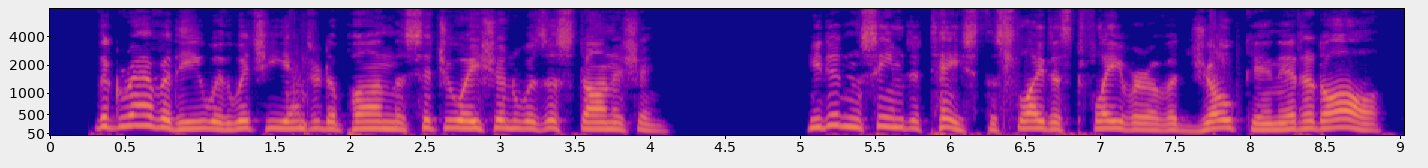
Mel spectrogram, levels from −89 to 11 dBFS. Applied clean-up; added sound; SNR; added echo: neural separator model SepFormer DNS4.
